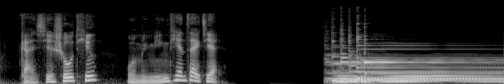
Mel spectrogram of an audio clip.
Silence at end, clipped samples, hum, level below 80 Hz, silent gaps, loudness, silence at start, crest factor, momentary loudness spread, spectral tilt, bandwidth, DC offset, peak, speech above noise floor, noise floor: 0 s; under 0.1%; none; -42 dBFS; 2.41-2.70 s; -18 LUFS; 0.2 s; 16 dB; 11 LU; -6.5 dB/octave; 12 kHz; under 0.1%; -2 dBFS; 57 dB; -74 dBFS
